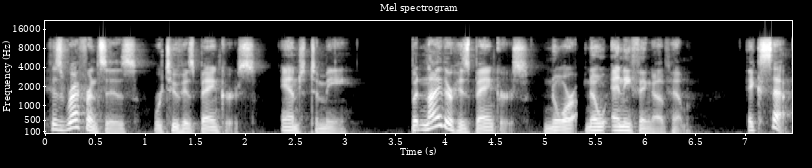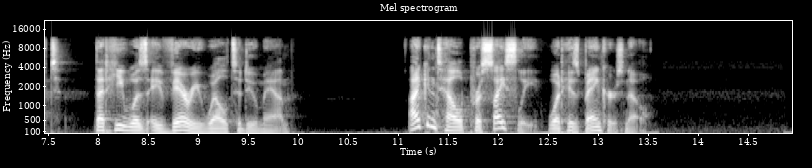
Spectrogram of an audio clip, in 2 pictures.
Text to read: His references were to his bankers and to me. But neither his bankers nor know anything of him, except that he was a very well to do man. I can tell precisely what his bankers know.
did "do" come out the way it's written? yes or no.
yes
